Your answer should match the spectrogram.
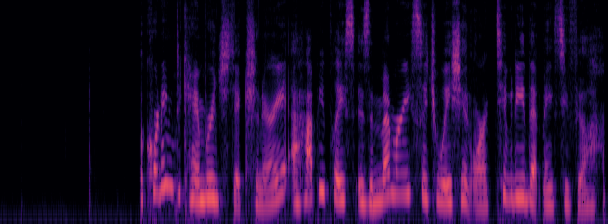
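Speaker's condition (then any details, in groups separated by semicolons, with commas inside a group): No condition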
